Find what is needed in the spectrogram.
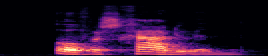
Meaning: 1. to overshadow, to adumbrate (to dominate something and make it seem insignificant; to obscure or overshadow) 2. to outshine
- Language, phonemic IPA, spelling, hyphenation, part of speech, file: Dutch, /ˌoː.vərˈsxaː.dyu̯ə(n)/, overschaduwen, over‧scha‧du‧wen, verb, Nl-overschaduwen.ogg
